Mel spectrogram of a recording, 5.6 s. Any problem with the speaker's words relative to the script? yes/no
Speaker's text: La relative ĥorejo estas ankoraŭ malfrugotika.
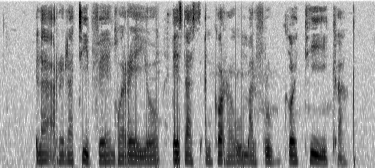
no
